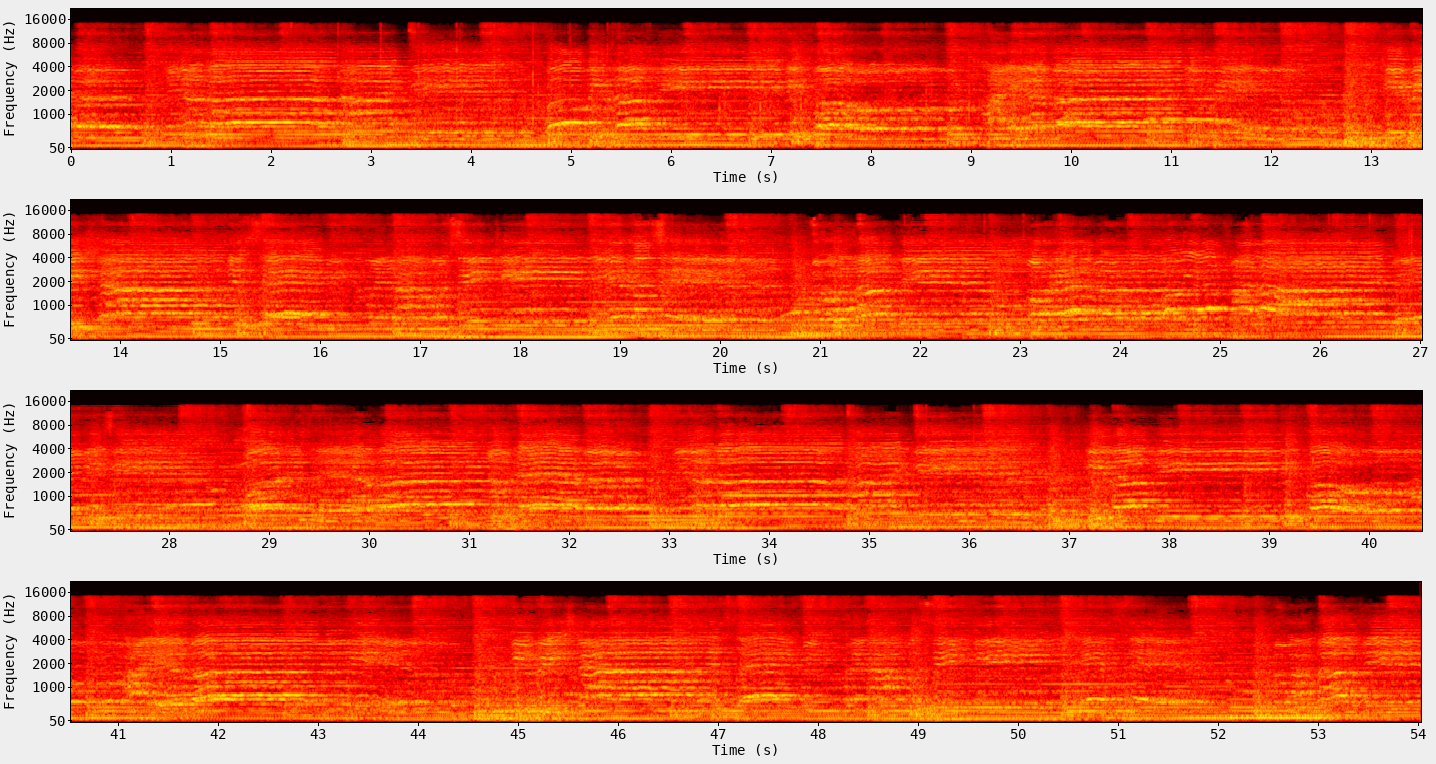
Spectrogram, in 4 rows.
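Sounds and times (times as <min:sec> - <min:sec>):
group singing a gospel song: 0:00.0 - 0:54.0
instrumental accompaniment: 0:00.0 - 0:54.0.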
